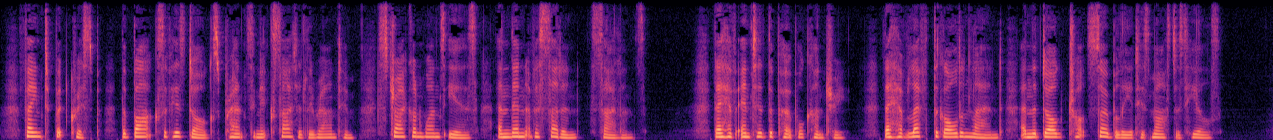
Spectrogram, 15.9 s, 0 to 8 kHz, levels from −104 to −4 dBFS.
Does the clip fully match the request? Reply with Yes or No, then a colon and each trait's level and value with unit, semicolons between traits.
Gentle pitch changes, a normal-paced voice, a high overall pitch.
No: average, 4.1 semitones; average, 170 wpm; high, 195 Hz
